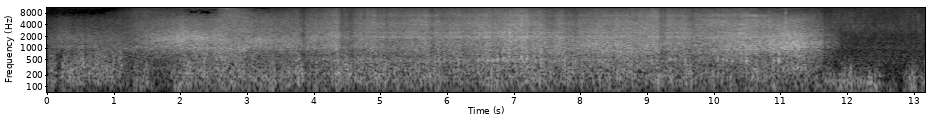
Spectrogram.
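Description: TEMU2000 Puyuma Express tilting electric train passing at speed: a rush of wheels on rails and air that builds over the first couple of seconds, holds for several seconds and drops away sharply near the end. Wind buffets the microphone underneath.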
